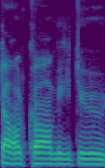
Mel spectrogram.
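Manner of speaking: deep, dropped, low heavenly voice. Retelling a prayer, a speaker gives God's reply in a God voice. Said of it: "That's my God voice".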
